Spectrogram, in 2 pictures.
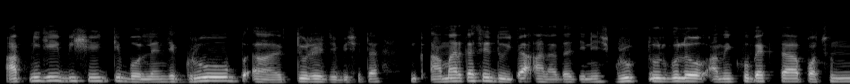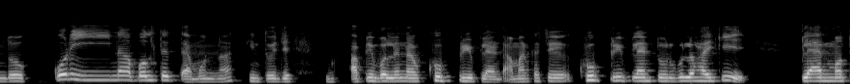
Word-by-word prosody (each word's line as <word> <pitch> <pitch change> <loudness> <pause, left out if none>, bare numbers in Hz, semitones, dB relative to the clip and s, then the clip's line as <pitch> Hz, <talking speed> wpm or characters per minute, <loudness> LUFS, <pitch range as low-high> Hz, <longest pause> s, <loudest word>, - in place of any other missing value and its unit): আপনি 145 +4 -3
যেই 175 0 0
বিষয়টি 160 0 -4
বললেন 120 0 -2
যে, 130 - -2
গ্রুপ 170 +4 +5 0.3
আ - - -4 0.3
ট্যুরের 130 -2 +1
যে 115 - -5
বিষয়টা 110 +4 -6 0.4
উগ - - -9 0.2
আমার 145 +4 +1
কাছে 165 0 0
২ 130 -3 0
টা 145 - +5 0.2
আলাদা 120 -1 -6
জিনিস, 125 +1 -7
গ্রুপ 150 +3 +2
ট্যুর 145 0 +2
গুলো 150 0 +6 0.2
আমি 130 +2 -3
খুব 150 - -3
একটা 145 0 -2 0.2
পছন্দ 140 +3 -4 0.5
করিই 225 -3 +4 0.2
না 210 - +3 0.2
বলতে 195 0 +3 0.2
তেমন 130 +1 -2
না। 140 - -5 0.2
কিন্তু 145 -2 -6
ওইযে 140 0 -1 0.4
গ - - -10 0.3
আপনি 140 +4 -2
বললেন 155 0 +5
না - - +4 0.2
খুব 180 -2 +5
প্রি 155 0 +3
প্ল্যান্ড, 120 -3 -2
আমার 135 +2 -3
কাছে 150 +1 -3 0.3
খুব 200 0 +6
প্রি 175 - +1
প্ল্যান্ড 160 0 +3
ট্যুর 155 -1 +1
গুলো 165 0 +7
হয় 160 0 +4
কি? 195 -1 +1 0.7
প্ল্যান 160 0 +6
মত 160 0 +1
150 Hz, 175 wpm, -24 LUFS, 135-165 Hz, 0.7 s, গুলো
